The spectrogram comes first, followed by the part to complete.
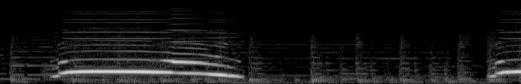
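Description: A wolf gives a long, smooth howl that holds steady and then slides downward over about two seconds, with quiet music underneath and a second howl starting.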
